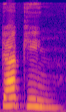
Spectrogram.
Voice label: "daging", Indonesian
